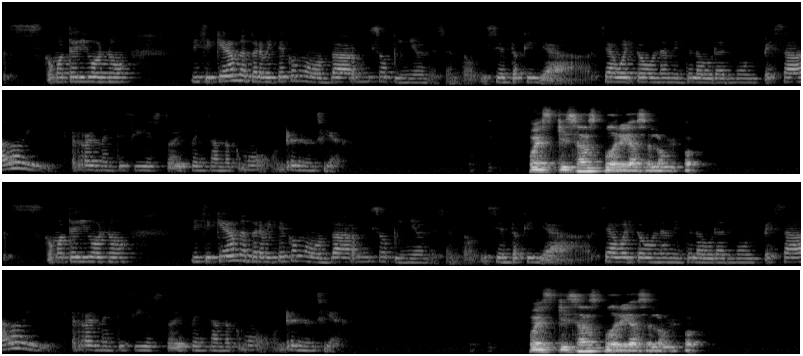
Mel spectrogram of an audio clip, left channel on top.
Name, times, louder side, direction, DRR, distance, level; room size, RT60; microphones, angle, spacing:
voice 1, 0.1-1.6 1.9-11.4, left 2 dB, 20° left, 1.6 m, -36 dB
voice 2, 13.3-14.9, left 1 dB, 75° left, 1.2 m, -20 dB
9.3 x 5.2 x 2.7 m
head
